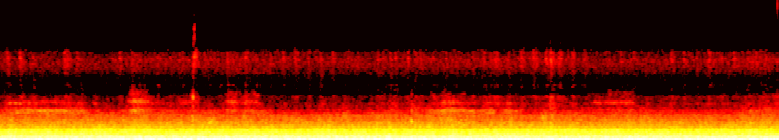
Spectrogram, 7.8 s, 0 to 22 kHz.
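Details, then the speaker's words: 1991 Robeson 20-inch box fan running on low, drawing 0.69 A: steady low hum with a soft airy whoosh, fairly quiet; normal low-speed operation. "Fairly quiet. Decent low speed here. Drawing 69."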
